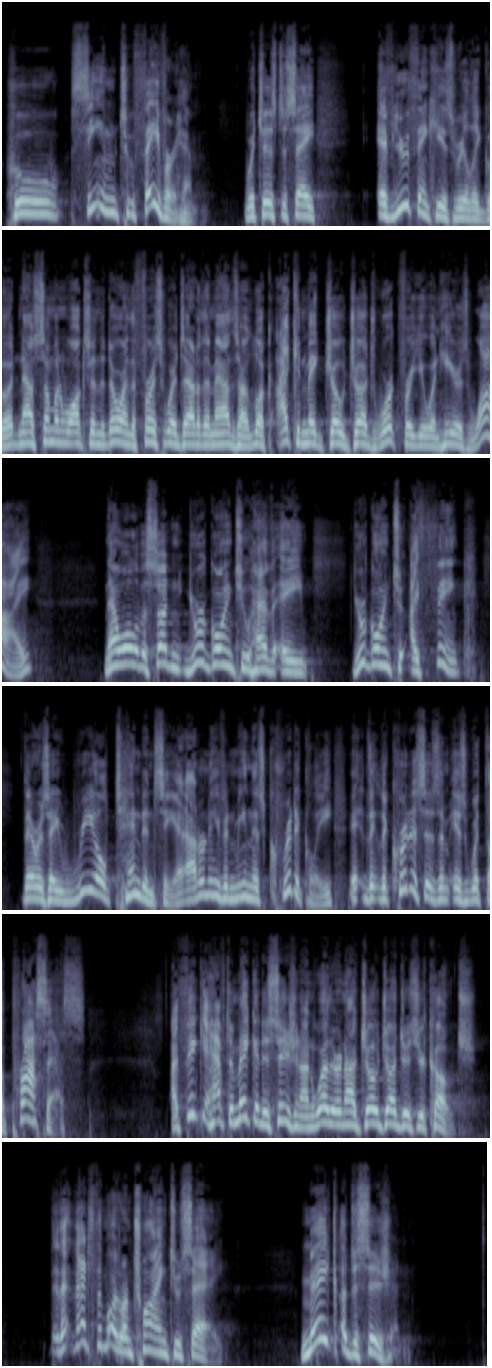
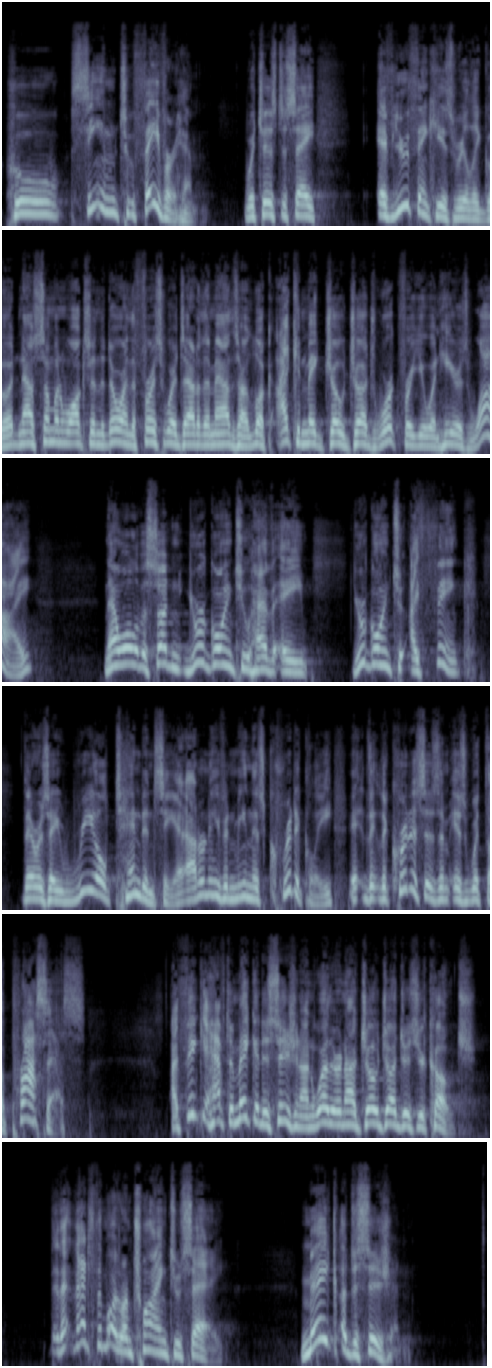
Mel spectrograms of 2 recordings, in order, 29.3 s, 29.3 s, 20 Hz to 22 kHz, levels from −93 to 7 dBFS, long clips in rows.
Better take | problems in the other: neither | none

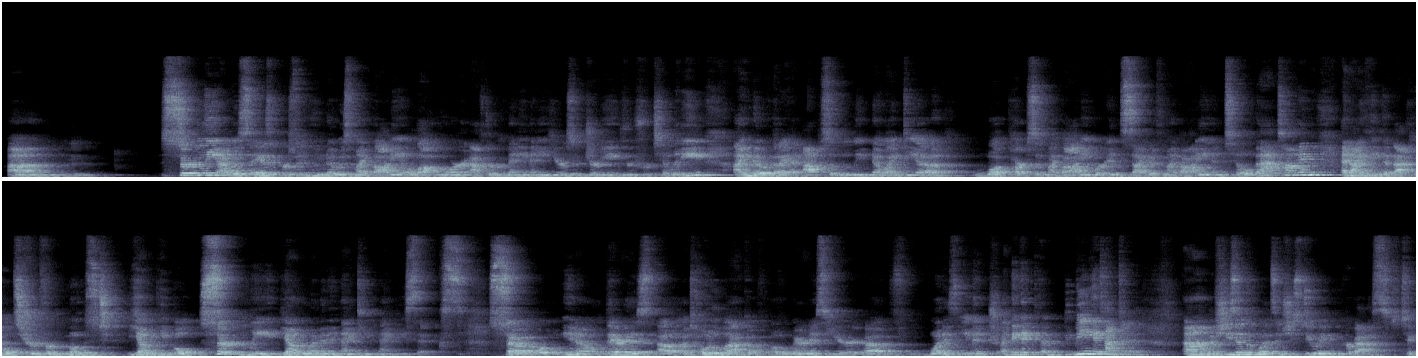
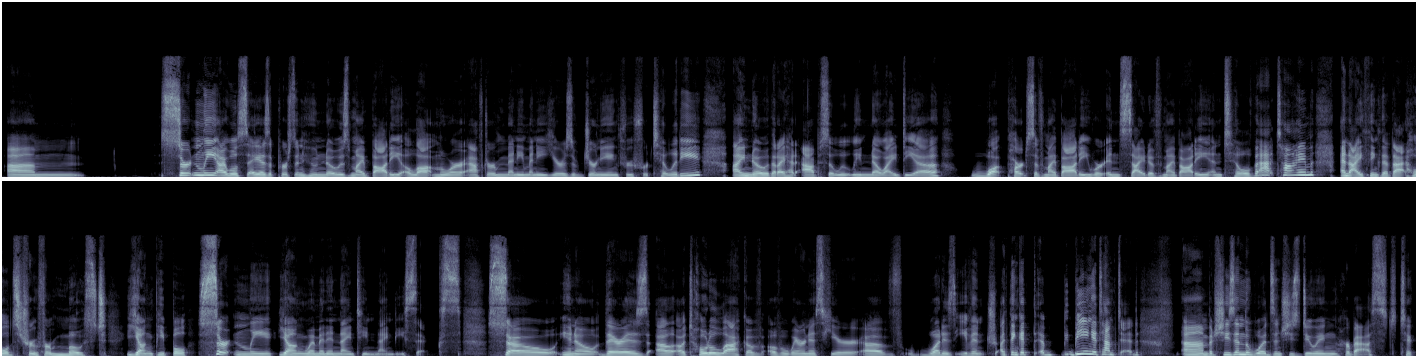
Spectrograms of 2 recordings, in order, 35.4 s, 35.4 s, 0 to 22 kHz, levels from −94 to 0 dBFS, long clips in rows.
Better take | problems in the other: second | off-mic speech; far // room echo; strong; dies away in 0.8 s

